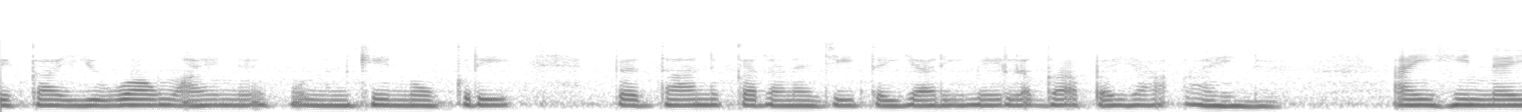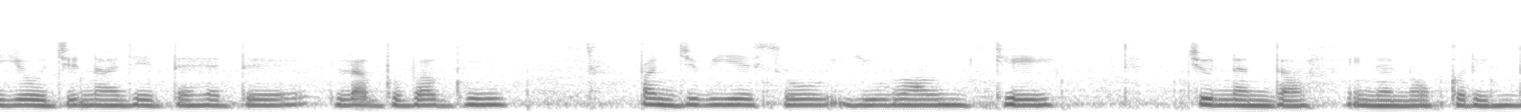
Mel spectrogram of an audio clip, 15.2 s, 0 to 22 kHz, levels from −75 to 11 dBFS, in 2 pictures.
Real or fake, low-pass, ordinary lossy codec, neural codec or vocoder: real; 5.4 kHz; none; none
